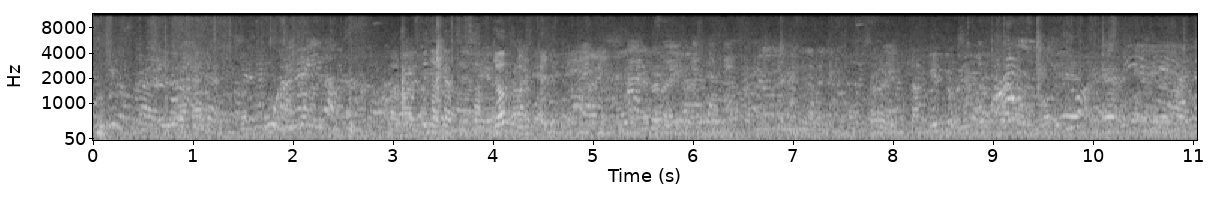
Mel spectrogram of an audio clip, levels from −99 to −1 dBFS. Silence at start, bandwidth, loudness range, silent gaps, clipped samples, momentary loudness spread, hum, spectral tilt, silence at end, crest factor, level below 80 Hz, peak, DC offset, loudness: 0 s; 11.5 kHz; 3 LU; none; under 0.1%; 7 LU; none; -5 dB/octave; 0 s; 20 dB; -46 dBFS; -6 dBFS; under 0.1%; -26 LUFS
